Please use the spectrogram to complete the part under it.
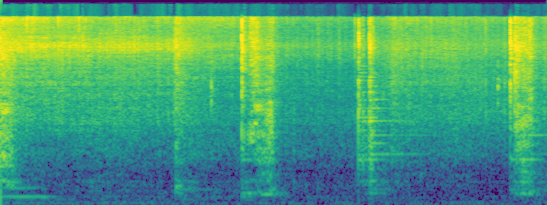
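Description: Sautéed eggplant with sardines stirred in a frying pan, a steady sizzle under several brisk scraping strokes of a utensil, close up and with no talking.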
